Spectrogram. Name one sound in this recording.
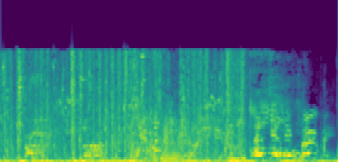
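Rapid gunfire blasts from a weapon.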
